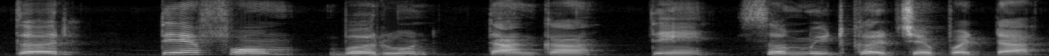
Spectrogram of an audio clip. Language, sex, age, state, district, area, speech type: Goan Konkani, female, 18-30, Goa, Salcete, urban, spontaneous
